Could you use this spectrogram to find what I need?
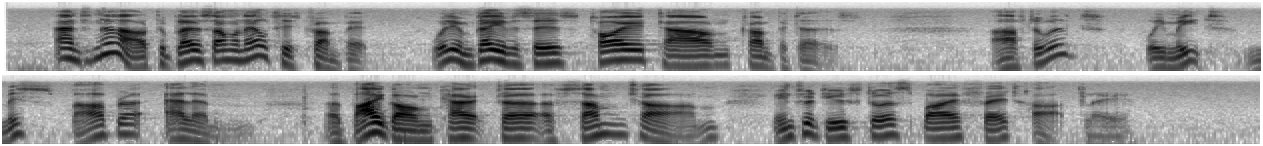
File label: Announcement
